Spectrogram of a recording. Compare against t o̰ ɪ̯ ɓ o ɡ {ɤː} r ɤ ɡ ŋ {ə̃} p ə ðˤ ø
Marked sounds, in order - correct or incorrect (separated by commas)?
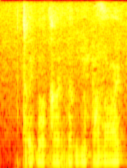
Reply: correct, correct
